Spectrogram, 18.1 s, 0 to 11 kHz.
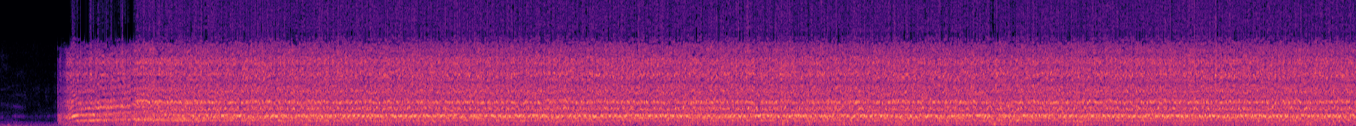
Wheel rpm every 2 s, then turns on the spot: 60, 160, 160, 160, 160, 160, 160, 160, 160.
none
